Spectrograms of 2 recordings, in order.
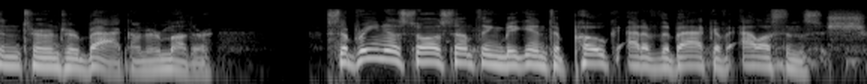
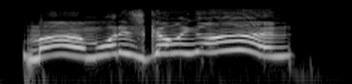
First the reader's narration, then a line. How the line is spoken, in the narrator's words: Allison sobbed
